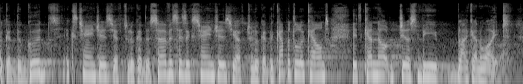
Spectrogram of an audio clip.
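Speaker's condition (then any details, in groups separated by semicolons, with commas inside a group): No condition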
